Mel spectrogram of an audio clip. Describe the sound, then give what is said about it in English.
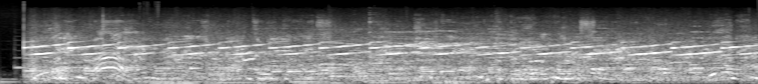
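Fire alarm going off: a continuous, loud electronic wail of rapid, repeating rising sweeps layered over a dense rumbling background that holds steady throughout. “Is the fire alarm going off the whole time?”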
